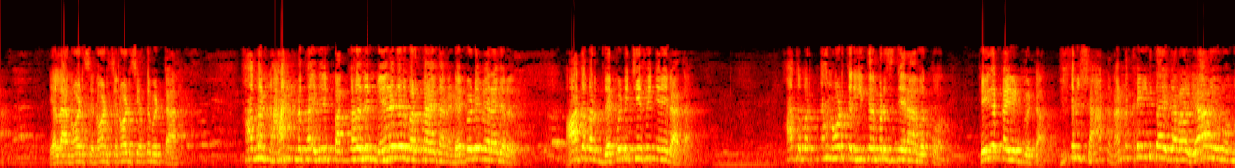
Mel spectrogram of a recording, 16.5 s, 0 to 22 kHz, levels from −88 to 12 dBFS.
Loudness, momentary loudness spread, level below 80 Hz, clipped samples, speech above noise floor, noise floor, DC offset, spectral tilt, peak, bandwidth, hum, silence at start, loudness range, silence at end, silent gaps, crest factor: -15 LUFS; 15 LU; -52 dBFS; under 0.1%; 25 dB; -40 dBFS; under 0.1%; -1.5 dB/octave; 0 dBFS; 7.2 kHz; none; 0 s; 5 LU; 0 s; none; 16 dB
